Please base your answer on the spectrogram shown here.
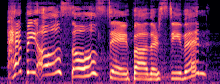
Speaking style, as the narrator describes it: she shouted with a grin from ear to ear

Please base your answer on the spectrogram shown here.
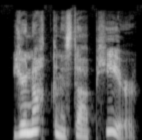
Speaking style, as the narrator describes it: cried Lupin

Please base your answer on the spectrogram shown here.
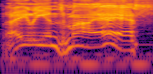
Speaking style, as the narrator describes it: Skeet hollered

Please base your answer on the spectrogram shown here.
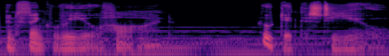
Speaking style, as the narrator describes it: The orc moaned, understanding at last

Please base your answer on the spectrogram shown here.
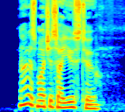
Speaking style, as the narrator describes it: said with a little sigh

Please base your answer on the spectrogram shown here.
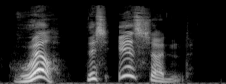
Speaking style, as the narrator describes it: exclaimed Mrs

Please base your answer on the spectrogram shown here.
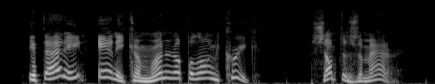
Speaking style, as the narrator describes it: cried Maggie Charlesworth

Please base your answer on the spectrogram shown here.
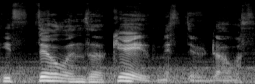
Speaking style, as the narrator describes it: Alicia, a dark-haired girl who was missing her front teeth, lisped

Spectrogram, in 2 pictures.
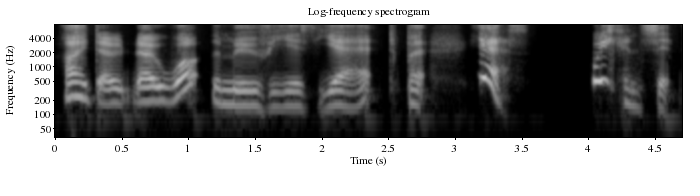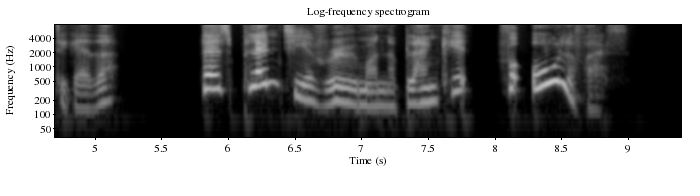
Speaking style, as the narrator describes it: Sunny chuckled softly and said

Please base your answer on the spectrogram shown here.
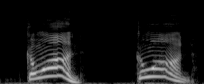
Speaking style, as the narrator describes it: the people cried

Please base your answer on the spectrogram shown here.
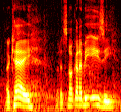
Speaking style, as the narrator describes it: yelled Brian

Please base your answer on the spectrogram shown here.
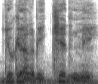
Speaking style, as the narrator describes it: Boswick snapped

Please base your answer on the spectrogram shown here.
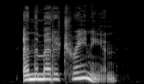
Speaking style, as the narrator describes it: said the Canadian, in a slightly jovial tone

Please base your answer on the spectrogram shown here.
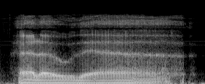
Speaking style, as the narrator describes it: growled Scrooge in his accustomed voice, or as near as he could pretend it

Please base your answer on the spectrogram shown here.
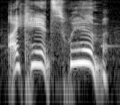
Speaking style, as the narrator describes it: he choked

